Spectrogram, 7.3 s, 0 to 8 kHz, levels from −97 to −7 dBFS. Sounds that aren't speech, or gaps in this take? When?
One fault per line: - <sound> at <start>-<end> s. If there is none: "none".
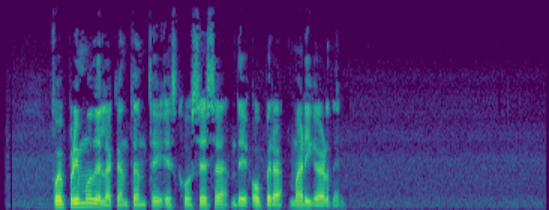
none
